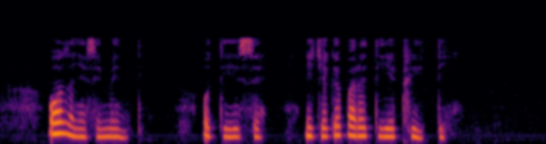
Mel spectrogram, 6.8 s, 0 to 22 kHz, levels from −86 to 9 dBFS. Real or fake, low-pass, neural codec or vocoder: real; 7.2 kHz; none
